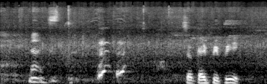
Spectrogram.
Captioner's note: laughter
